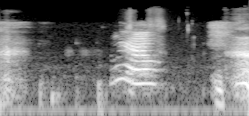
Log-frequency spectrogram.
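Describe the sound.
A person imitates a cat with a single drawn-out, rising-then-falling meow in the middle, fairly loud, framed by brief breathy vocal sounds before and after.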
